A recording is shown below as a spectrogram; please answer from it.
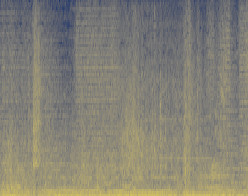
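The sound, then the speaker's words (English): A creature's jaws crunch through a thrown lectern in a loud, dense burst of smashing and crushing noise that continues throughout, with a couple of sharper cracking hits rising above it. “hurls a lectern at the creature, which crunches through it with its powerful jaws”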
